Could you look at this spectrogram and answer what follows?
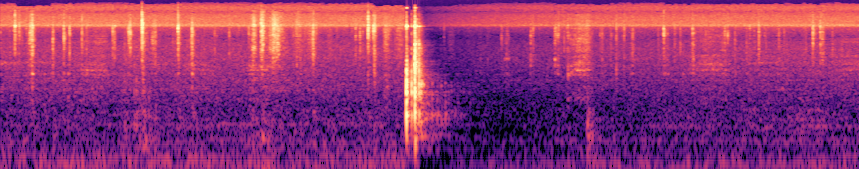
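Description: Light metallic clicks and clinks of hand tools and loose fittings being worked at a boat engine's bronze impeller pump as it is taken off, with one sharp knock about six seconds in.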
